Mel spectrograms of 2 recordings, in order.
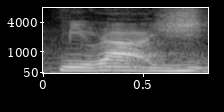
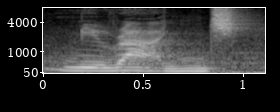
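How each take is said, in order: First: MIRAGE ending in a buzzing zh, "mi-RAHZH"; soft zh ending. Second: MIRAGE ending in a hard j, "mi-RAHDJ". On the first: Teacher showing the right ending, MIRAGE with zh. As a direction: let MIRAGE finish on a held zh. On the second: Teacher showing what not to say, MIRAGE with hard j. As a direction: close MIRAGE with a d before the zh. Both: Shown as a demonstration.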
